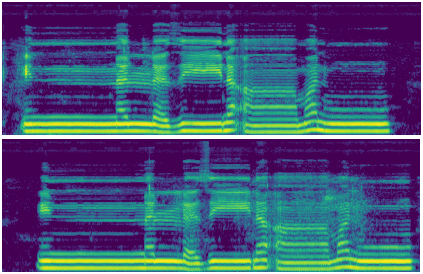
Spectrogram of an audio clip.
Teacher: हमज़ा के ऊपर खड़ी ज़बर है तो इसको एक हरकत लंबा अदा करेंगे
